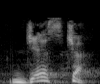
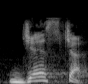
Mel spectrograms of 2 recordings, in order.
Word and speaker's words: gesture: You say gesture. Gesture, not gesture. Gesture.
